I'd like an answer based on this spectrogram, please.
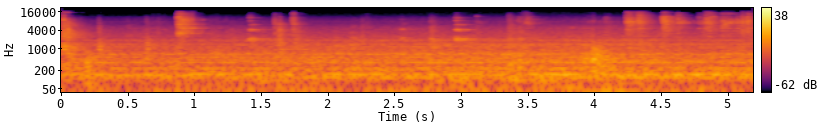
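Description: Scattered light metallic clinks and clicks of hand tools being handled at an engine bay, over a steady low hum.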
